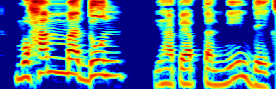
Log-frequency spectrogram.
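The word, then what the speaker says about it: مُحَمَّدٌ: تو دیکھیں ہم کیسے تلفظ کریں گے، محمدن.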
